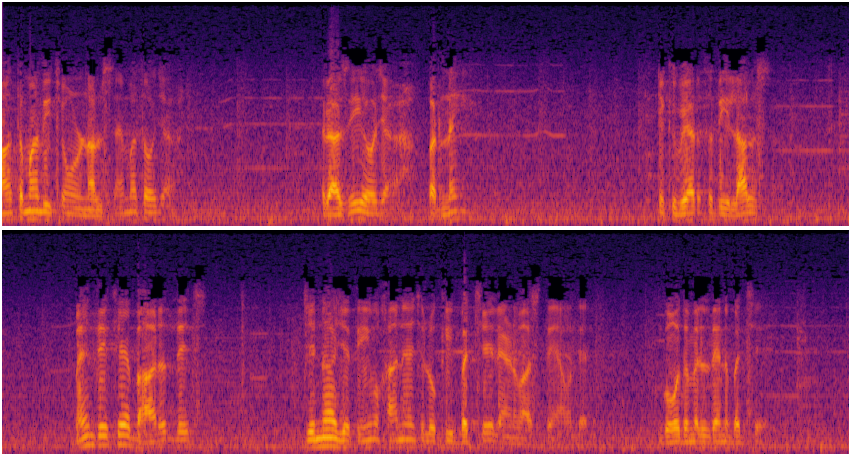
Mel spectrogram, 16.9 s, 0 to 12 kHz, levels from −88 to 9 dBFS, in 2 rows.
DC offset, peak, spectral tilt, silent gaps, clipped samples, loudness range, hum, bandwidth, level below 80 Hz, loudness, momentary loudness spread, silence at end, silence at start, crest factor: under 0.1%; 0 dBFS; -7 dB/octave; none; under 0.1%; 4 LU; none; 11.5 kHz; -44 dBFS; -17 LUFS; 19 LU; 0 s; 0 s; 18 dB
